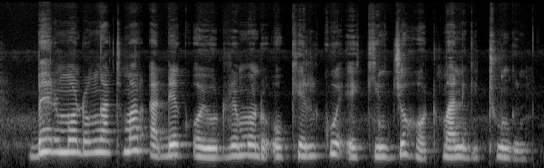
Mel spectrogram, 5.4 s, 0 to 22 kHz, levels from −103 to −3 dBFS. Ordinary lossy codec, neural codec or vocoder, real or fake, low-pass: none; none; real; none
